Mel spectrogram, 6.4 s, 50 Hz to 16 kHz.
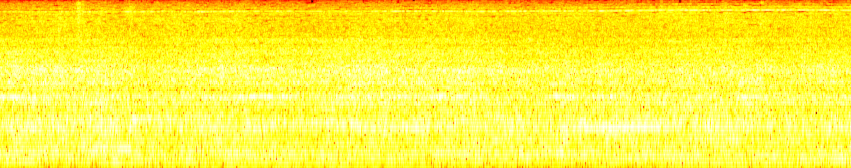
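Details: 1975 Hoover Senior Ranger U4002 vintage upright vacuum cleaner on carpet: steady, very quiet motor hum with the coarse gravelly brushroll growl typical of the Ranger, no pitch change; normal healthy running.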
